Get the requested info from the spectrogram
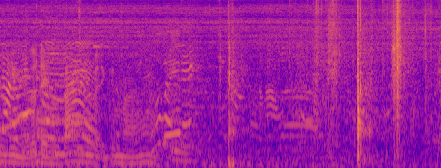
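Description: A volleyball being struck by players' hands: sharp slaps about a second and a half apart in the second half, after a stretch of voices from the players and spectators.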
